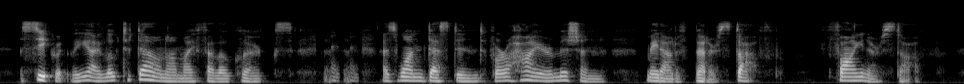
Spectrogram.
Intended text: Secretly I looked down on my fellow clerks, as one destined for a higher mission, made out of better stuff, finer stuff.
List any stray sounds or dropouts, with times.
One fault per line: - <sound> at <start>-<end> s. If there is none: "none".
- laugh at 3.2-3.6 s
